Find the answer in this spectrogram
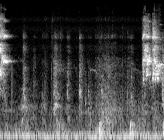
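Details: Shrill piercing squeaks and harsh squawks from pet lovebirds during feeding open and close a short passage, with softer chirps and light tapping in between.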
